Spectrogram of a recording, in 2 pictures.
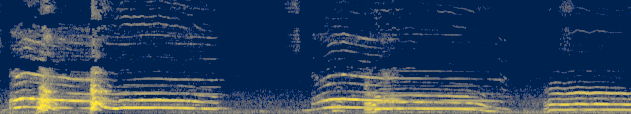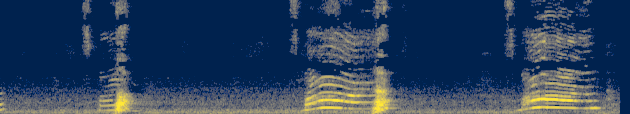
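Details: Brown male Lhasa Apso singing with his owner. Repeated drawn-out howls, each about a second long, rise and then drop in pitch, with short breaks between them. A few brief sharp yelps break up the wavering phrases.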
